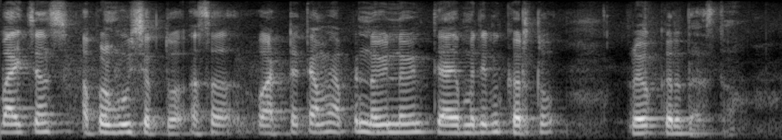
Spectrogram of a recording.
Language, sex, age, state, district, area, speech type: Marathi, male, 45-60, Maharashtra, Raigad, rural, spontaneous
